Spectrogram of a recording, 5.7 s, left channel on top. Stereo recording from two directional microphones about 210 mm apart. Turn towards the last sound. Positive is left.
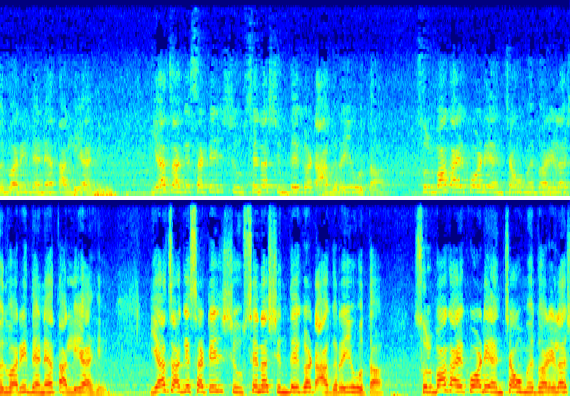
turn(degrees=-50)  # may be behind; listen again after turning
